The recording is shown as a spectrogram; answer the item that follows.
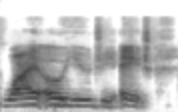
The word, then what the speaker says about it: Yough: And I think it's Yo like with an exclamation point, like yo, but it's spelled like dough. So it's Yough.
